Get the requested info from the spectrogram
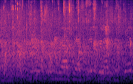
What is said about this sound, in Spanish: Un gran aplauso para Rob, gran speaker.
